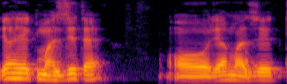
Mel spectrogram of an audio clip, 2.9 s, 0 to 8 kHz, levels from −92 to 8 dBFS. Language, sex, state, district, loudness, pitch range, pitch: Hindi, male, Uttar Pradesh, Etah, -15 LUFS, 105-135 Hz, 110 Hz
